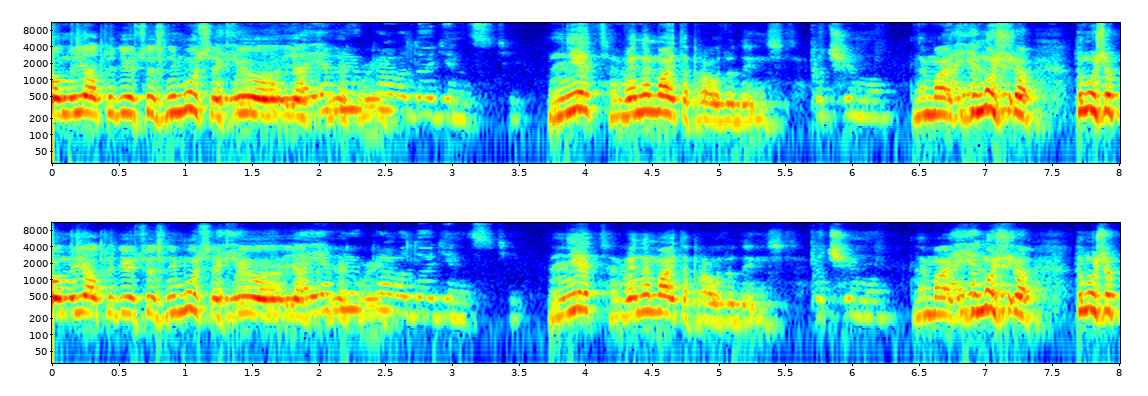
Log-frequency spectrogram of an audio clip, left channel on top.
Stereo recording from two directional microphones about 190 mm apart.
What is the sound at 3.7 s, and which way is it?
Speech, 40° left (ahead or behind).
